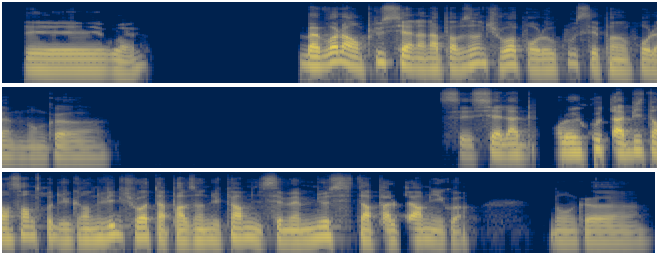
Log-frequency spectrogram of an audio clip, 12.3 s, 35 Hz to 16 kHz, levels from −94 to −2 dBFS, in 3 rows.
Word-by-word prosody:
C'est 110 -1 -1
ouais. 105 -4 -5 1.1
Bah, 135 -3 +7
voilà 175 +4 +7
en 130 - +3
plus 175 +10 -4
si 170 - +3
elle 120 - +4
en 115 - -2
a 115 - +4
pas - - +1
besoin, 155 +8 -2
tu - - -10
vois? 140 +1 +2
Pour 110 - -2
le 110 - -2
coup 155 +8 -11
c'est 115 -5 -6
pas 105 - -4
un 100 - -4
problème, 95 -3 -4
donc 90 +1 -11
heu 90 - -1 2.4
C'est 100 - -9
si 100 +5 -3
elle 110 - +1
a 110 - +2
pour 120 +4 -5
le 120 - +3
coup 150 - -2
tu - - +7
habites 125 +2 +1
en 115 - +4
centre 125 +1 -2
du 105 - -5
grande 110 +1 -3
ville, 140 +4 +1
tu - - -11
vois? 125 0 +5
Tu - - -2
as - - +4
besoin 105 +1 0
du 105 - -5
permis, 115 +1 +1
c'est 100 - -3
même 100 +1 -1
mieux 125 +3 +1
si 125 0 -8
tu - - -1
as - - +4
pas 100 - 0
le 100 - -4
permis 110 -3 +1
quoi, - - -10 0.4
donc 95 -1 -10
heu 95 -1 -4
110 Hz, 275 wpm, -25 LUFS, 100-125 Hz, 2.4 s, Bah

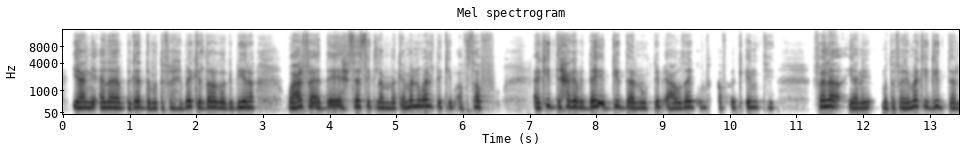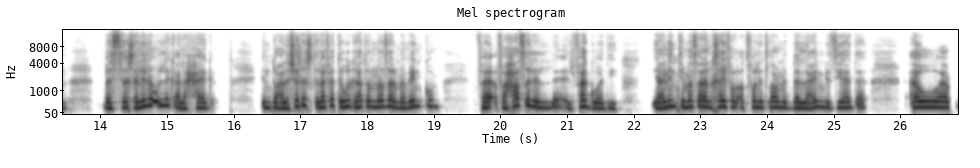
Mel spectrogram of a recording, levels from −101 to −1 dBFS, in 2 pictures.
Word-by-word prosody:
يعني 205 -1 +4
أنا 205 -1 +2
بجد 205 +2 0
متفهماكِ 195 +3 -2
لدرجة 215 -1 +2
كبيرة، 215 +2 +3 0.5
وعارفة 225 +4 +4
قد 195 -3 -1
إيه 245 - +3
إحساسِك 235 -1 -2
لمّا 195 -1 -1
كمان 235 +5 +1
والدِك 255 -1 -1
يبقى 205 -3 -8
في 155 - -18
صفّه، 225 0 -3 0.6
أكيد 210 +4 0
دي 225 - 0
حاجة 235 -1 +4
بتضايقِك 210 -2 +5 0.2
جدًا 200 -3 -1
وبتبقي 200 +4 -4
عاوزاه 195 +4 0
يكون 220 -1 -2
في 225 - -25
صفِّك 210 +1 -8
أنتِ، 220 -1 -2 0.7
فأنا 240 -1 +4
يعني 195 +1 0
متفهماكِ 200 +4 -1
جدًا، 200 -4 -4 0.6
بس 200 0 -1
خلّيني 205 +7 +2
أقول 360 -8 +4
لِك 280 -6 -3
على 185 -2 0
حاجة 195 0 -4 0.7
أنتم 205 0 -1
علشان 190 +6 +1
اختلافات 230 0 -1
وجهات 230 +1 +1
النظر 235 0 +1
ما 200 -1 -2
بينكم 240 +3 -2 0.6
ف - - -5
فحصل 215 +5 +1
ال 200 -6 0
الفجوة 200 -1 -1
دي 185 -1 -7 0.5
يعني 195 +3 +2
أنتِ 250 -1 -2
مثلًا 230 0 +1
خايفة 230 +1 0
الأطفال 215 +2 -4
يطلعوا 215 +1 -1
متدلّعين 200 +1 0
بزيادة 205 - -4 0.6
أو 220 +1 +5
م 215 0 +2
215 Hz, 130 wpm, -23 LUFS, 195-230 Hz, 0.7 s, بتضايقِك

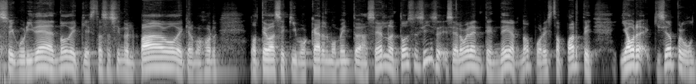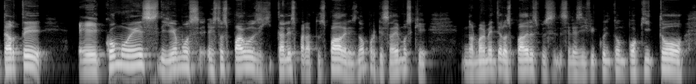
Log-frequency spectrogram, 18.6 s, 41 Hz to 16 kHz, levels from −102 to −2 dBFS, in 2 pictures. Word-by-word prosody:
seguridad, 115 +3 +2
¿no? 130 +5 0
de 125 -4 -1
que 100 - -5
estás 110 +3 -7
haciendo 110 0 -6
el 95 - -10
pago, 135 +1 +7
de - - +1
que - - -4
a 95 - -3
lo 95 - -9
mejor, 105 +2 -5 0.4
no 110 - -3
te 120 - +2
vas 115 0 +6
a - - -1
equivocar 105 +2 -1
al 105 - -5
momento 105 +2 -4
de - - +1
hacerlo. 140 - -1
Entonces, 155 -2 -2
sí, 235 +4 -4
se - - -5
se 115 -2 -1
logra 145 +6 +3
entender, 120 0 -2
¿no?, 145 - -5
por 95 -3 -4
esta 105 - -6
parte. - - 0 0.4
Y 125 - -6
ahora 155 +2 +8
quisiera 165 +11 0
preguntarte, 125 +7 +1 0.5
eh, 110 0 -1
¿cómo 155 +1 +2
es, 165 0 0
digamos, 125 +4 -4
estos 125 +2 -8
pagos 130 0 +3
digitales 115 +3 -5
para 100 -5 -6
tus 100 0 -21
padres, 115 -8 +4
no?, 120 +2 -5
porque 105 - -12
sabemos 110 +5 -5
que, 120 - -13 0.5
normalmente, 105 +4 -4
a - - 0
los 110 -1 0
padres, 115 0 +2
pues, - - -13
se 100 - -16
les 95 -1 -8
dificulta 105 +4 -10
un 105 -2 -8
poquito, 110 +1 -1
115 Hz, 195 wpm, -22 LUFS, 105-130 Hz, 0.5 s, ahora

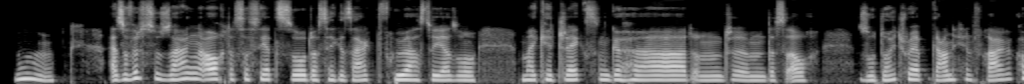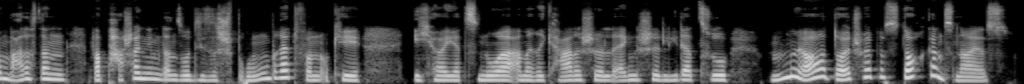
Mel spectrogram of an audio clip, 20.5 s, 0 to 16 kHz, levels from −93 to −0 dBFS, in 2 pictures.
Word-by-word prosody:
Mhm, 220 -7 -1 0.5
also 210 +2 +3
würdest 275 +1 +1
du 240 - 0
sagen 225 +4 +1
auch, 225 +1 +6
dass 215 -2 -5
das 220 +1 -3
jetzt 215 -1 +2
so 205 0 +4
du 200 - -1
hast 200 +1 -1
ja 200 - -1
gesagt 195 +1 -2
früher 205 -1 +3
hast 195 +1 -3
du 200 - +3
ja 190 0 +2
so 185 -1 -1 0.4
Michael 200 0 0
Jackson 205 0 0
gehört 195 -1 +3
und, 185 +1 -4
ähm, 180 -2 -2
dass 185 -1 -4
auch 175 +1 -1 0.4
so 185 -3 -3
Deutschrap 210 +3 -1
gar 190 +1 +1
nicht 210 +2 -6
infrage 205 +2 -2
kommt, 245 -1 0
war - - -1
das 245 -2 -1
dann 225 -3 +1 0.2
war 195 - +3
Pashanim 240 +5 0
dann 200 - -1
so 195 0 0
dieses 180 -2 -5
Sprungbrett 280 +10 0
von 185 -1 -3
okay: 190 -3 -1 0.5
„Ich 190 +3 -4
höre 190 -1 0
jetzt 185 +1 0
nur 190 -1 +3
amerikanische 190 +1 -2
L 185 0 -2
englische 200 +3 -2
Lieder“ 195 +1 -1
zu: 200 0 0 0.4
„Hm, 240 - +2
ja, 300 +3 +5
Deutschrap 250 +10 +1
ist 320 0 -4
doch 310 +5 +5
ganz 370 - +1
nice“? 165 -2 -4
200 Hz, 175 wpm, -21 LUFS, 190-220 Hz, 0.5 s, auch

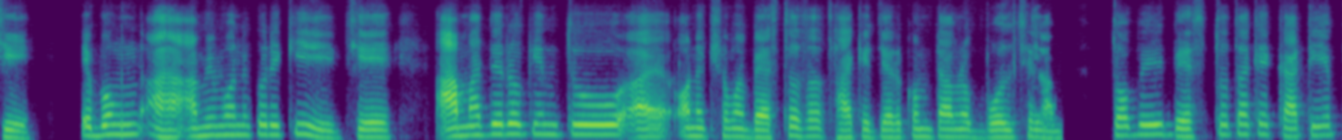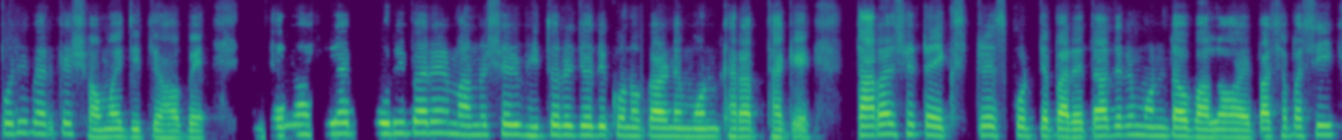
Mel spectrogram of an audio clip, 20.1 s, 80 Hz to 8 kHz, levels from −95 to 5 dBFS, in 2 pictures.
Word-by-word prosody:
জি 155 - -1 0.6
এবং 190 +3 +2 0.3
আ - - +5 0.2
আমি 175 +3 0
মনে 195 0 -2
করি 200 -1 +2
কি 220 - -5 0.4
যে 160 - -1 0.7
আমাদেরও 195 +4 +3
কিন্তু 205 -1 -4 0.5
আ - - +6 0.3
অনেক 170 -1 0
সময় 165 -1 -1
ব্যস্ততা 170 +3 +1 0.2
থাকে 145 +1 -1
যেরকমটা 155 +1 -2
আমরা 155 0 -1 0.2
বলছিলাম। 150 -1 -1 0.5
তবে 185 +2 +1 0.2
ব্যস্ততাকে 200 +6 -2
কাটিয়ে 180 +3 -1
পরিবারকে 220 -1 -3
সময় 155 +1 +1
দিতে 150 -1 -2
হবে, 140 +1 -1 0.6
যেন 180 +1 -2
আসলে 220 +2 -1 0.3
পরিবারের 230 +1 +2
মানুষের 200 +1 0
ভিতরে 195 +2 +1
যদি 190 0 +3
কোনো 180 -1 +1
কারণে 170 -1 +4
মন 160 0 +2
খারাপ 160 -1 +1
থাকে, 155 -2 -1 0.4
তারা 195 +2 +5
সেটা 210 -1 -2
এক্সপ্রেস 190 0 -4
করতে 175 -1 +1
পারে, 155 -1 +5
তাদের 180 +2 +2
মনটাও 175 -1 +3
ভালো 155 0 +2
হয়। 150 -1 +3
পাশাপাশি 180 +3 -1
180 Hz, 135 wpm, -21 LUFS, 160-200 Hz, 0.7 s, আ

